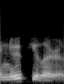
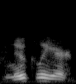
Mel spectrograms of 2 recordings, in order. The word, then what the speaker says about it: nuclear: He's hooked up with it, but like they say nuclear, like it's like non-stop. Mm-hmm. And there's really no way to tell them that you just it's nuclear.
